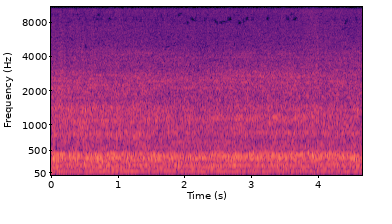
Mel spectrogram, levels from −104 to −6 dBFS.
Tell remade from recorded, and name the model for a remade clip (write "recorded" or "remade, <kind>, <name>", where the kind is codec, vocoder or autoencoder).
recorded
